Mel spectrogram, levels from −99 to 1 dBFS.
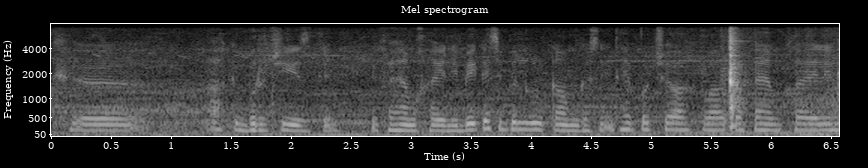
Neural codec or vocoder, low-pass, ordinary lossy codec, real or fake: none; 7.2 kHz; none; real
